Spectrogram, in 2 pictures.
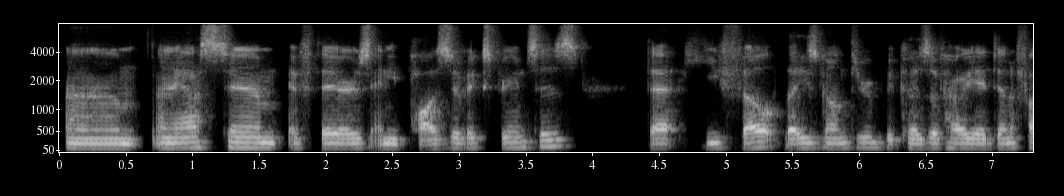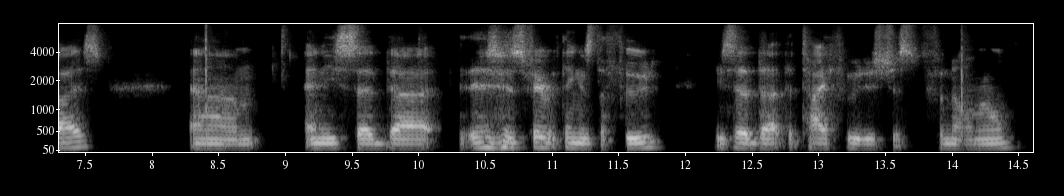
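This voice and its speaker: Young california guy doing a class presentation, lowish voice, pretty monotone, plain and casual. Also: normal speed, rough recording. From California, United States. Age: early 20s. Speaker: college student presenting an assignment. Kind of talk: informal spoken presentation.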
